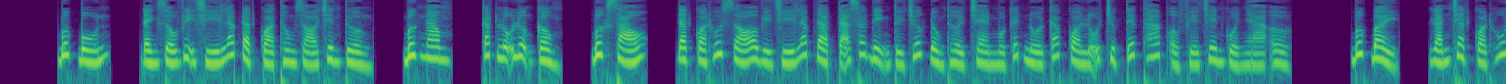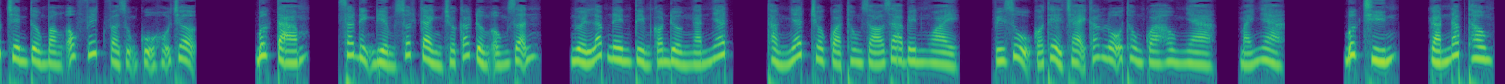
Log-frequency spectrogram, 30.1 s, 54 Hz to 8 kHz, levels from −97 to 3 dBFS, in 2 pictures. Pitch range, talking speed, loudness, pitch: 185-245 Hz, 230 wpm, -20 LUFS, 215 Hz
